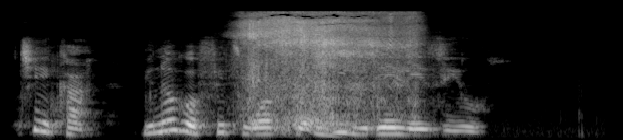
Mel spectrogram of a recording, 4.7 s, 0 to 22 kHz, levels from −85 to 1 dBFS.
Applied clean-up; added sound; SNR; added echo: none; Respiratory sounds; -2 dB; none.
